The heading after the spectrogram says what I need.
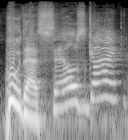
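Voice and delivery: high-pitched, incredulous comic heckler; Artie. Retold or imitated. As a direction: mimic a sidekick's scoffing question, pitched high. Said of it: "That's a good impersonation of Artie".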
